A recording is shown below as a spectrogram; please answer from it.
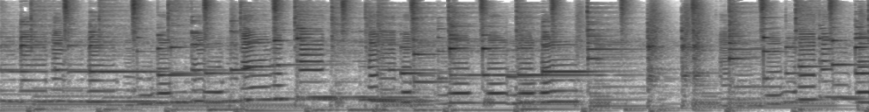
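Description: Jazz combo playing: tenor saxophone and vibraphone together over bass and drums, with a ride of cymbal strokes and a steady bass line underneath.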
